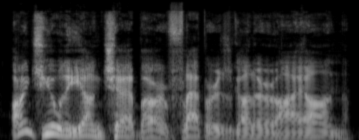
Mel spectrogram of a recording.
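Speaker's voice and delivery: a gruff probing question; older gent, suspicious. Acted.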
